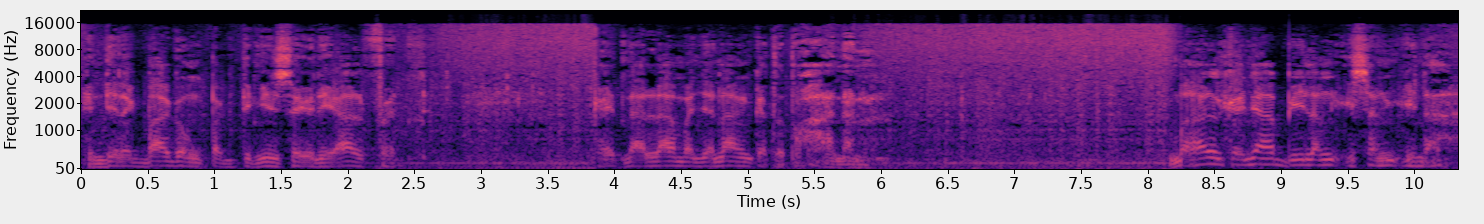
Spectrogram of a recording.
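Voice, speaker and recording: Slow, gravelly, earnest uncle. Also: male voice, fairly low pitch, background noise. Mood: earnest pleading. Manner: measured, solemn, counselling. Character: earnest, gently reproving older brother and wise uncle. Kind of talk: radio drama acting. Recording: music bed under the voice.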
